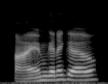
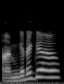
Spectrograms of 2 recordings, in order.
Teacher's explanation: The going to just collapses into a quick 2-syllable thing. Sounds way more fluid. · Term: reduced form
